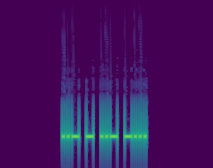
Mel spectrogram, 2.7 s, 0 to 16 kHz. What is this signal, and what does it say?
Morse code, heard as a keyed tone, about 40 wpm, 700 Hz. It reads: UTUB
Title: All Cut Numbers - 4-Digit 40wpm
